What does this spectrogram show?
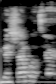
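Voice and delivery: put-on, said through a laugh. Retelling a reply to people who thought you were hurt: imitating own laughing reply. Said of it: "I'm sitting there laughing like".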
